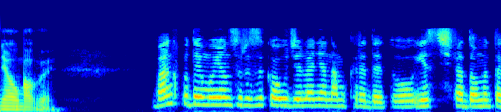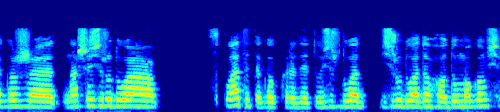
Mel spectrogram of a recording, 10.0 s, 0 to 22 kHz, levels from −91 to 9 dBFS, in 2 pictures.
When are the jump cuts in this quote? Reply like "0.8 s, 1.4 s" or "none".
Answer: none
